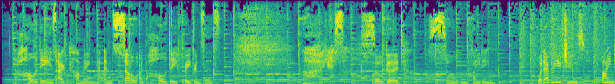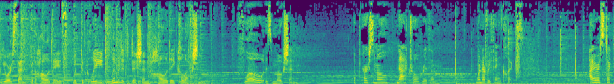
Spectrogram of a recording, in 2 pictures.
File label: commercial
